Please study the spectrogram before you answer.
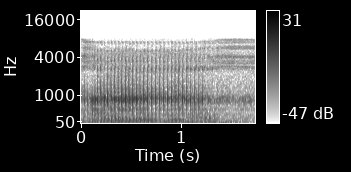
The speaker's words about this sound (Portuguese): o Paçoca roncando. Então a vovó falou: Nossa, que sono pesado, Paçoca.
